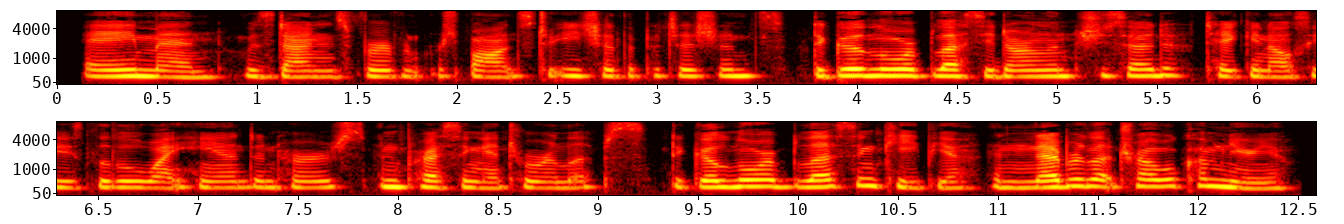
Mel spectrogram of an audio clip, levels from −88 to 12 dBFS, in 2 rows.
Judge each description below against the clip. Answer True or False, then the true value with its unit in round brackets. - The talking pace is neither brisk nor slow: False (215 wpm)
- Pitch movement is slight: True (1.7 semitones)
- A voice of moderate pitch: False (225 Hz)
